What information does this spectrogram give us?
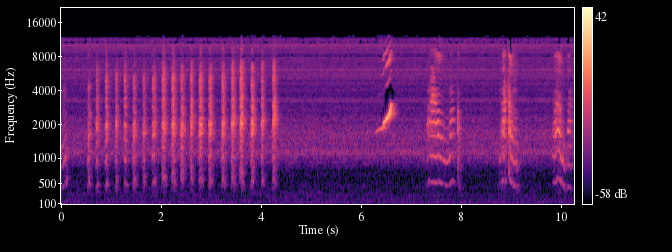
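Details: Mimicking parrot gives a rapid train of clucks, then a short rising whistle, followed by several meow-like calls spaced a second or more apart.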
